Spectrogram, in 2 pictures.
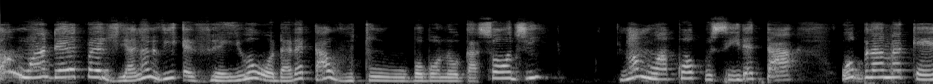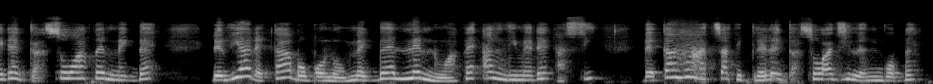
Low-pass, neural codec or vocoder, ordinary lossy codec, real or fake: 9.9 kHz; codec, 44.1 kHz, 2.6 kbps, DAC; AAC, 48 kbps; fake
